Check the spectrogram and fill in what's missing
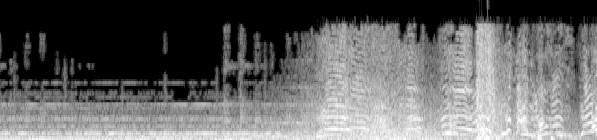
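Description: A single sharp gunshot in a Tamil film scene cracks out near the end, amid agitated voices and shouting, after a stretch of low, rumbling ambience.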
